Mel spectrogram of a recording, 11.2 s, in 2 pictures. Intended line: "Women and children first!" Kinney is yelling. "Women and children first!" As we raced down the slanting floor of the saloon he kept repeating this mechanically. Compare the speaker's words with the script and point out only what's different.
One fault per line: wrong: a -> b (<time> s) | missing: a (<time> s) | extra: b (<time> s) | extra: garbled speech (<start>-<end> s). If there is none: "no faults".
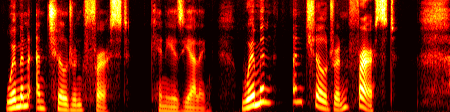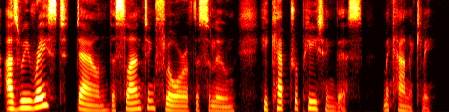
no faults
